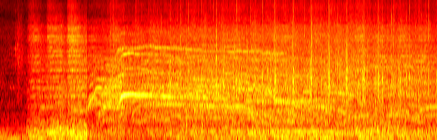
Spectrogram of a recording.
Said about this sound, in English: You can hear an excited crowd there at Briarcrest as Tennessee lands a commitment from four-star defensive lineman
